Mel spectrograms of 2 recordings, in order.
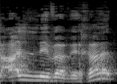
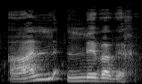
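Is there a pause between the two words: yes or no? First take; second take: no; yes. First: The two words run together without a pause. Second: There is a short pause between the words.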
